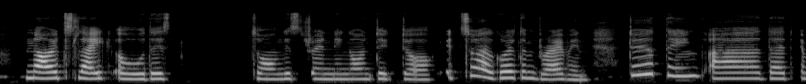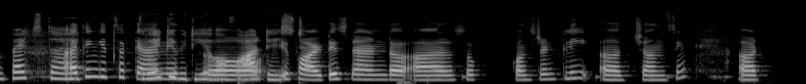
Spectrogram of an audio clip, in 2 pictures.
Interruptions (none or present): present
